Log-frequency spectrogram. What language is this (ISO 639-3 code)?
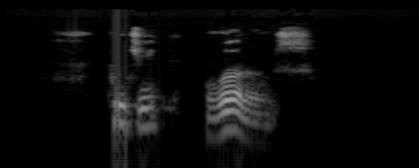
lzz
